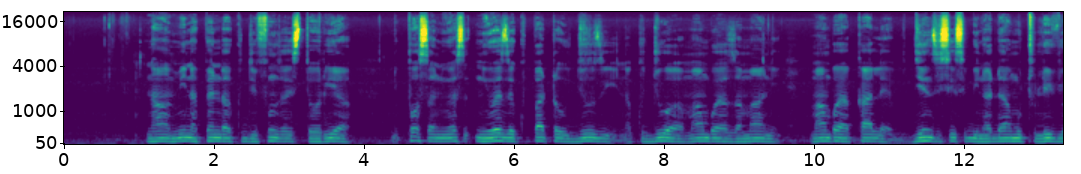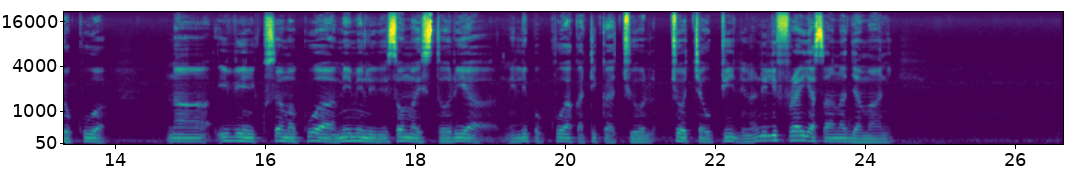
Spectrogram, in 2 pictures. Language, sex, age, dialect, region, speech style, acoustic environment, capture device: Swahili, male, 18-24, Kenya - Nairobi Sheng-influenced, Kenya, focused, silence, desktop / Windows / Chrome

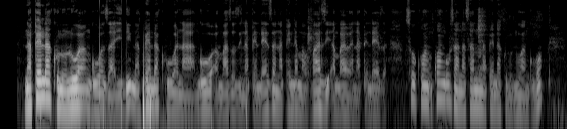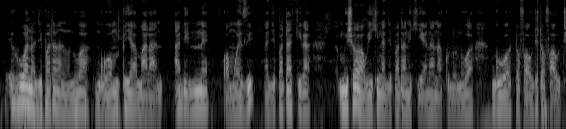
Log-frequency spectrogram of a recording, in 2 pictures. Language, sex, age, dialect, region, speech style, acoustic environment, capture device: Swahili, male, 25-34, Kenya - Nairobi Sheng-influenced, Kenya, happy; nervous, nature, mobile / Linux / Chrome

